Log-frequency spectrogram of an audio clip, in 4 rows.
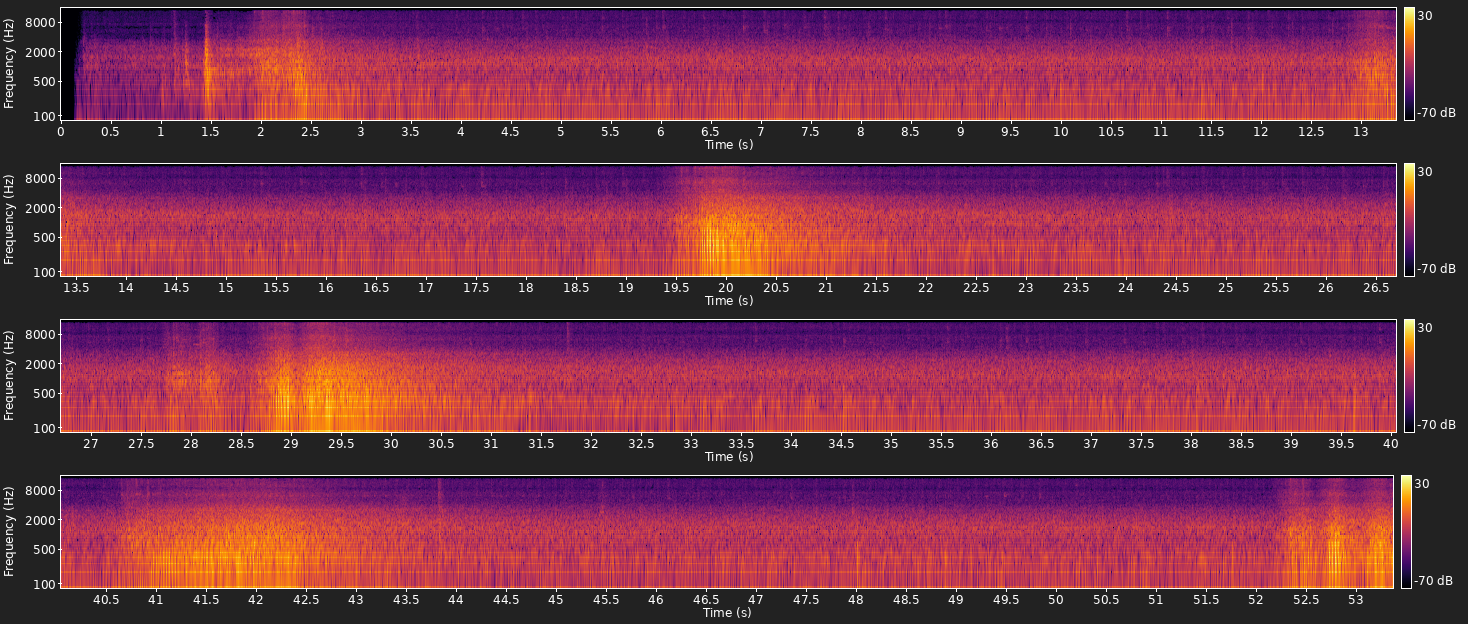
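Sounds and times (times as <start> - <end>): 
military truck engine revving: 1.6 - 3.1, 12.8 - 14.0, 19.4 - 21.8, 27.7 - 31.2, 40.6 - 44.2, 52.2 - 53.3.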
